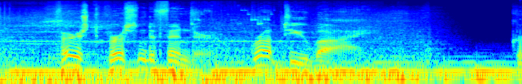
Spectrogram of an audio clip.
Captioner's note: voiceover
